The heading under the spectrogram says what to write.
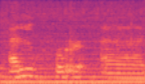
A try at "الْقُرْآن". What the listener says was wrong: معلش تفخيم الراء. القرآن.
